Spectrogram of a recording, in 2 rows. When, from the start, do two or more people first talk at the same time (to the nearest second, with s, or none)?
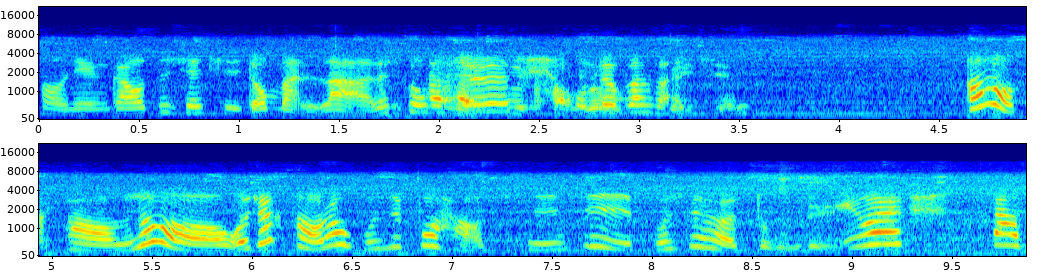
2 s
